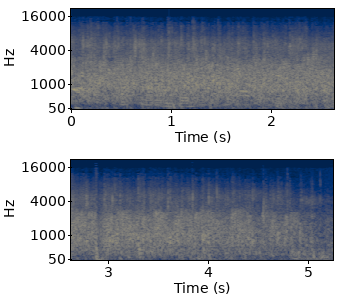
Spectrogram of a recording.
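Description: Loud, sustained applause from an audience, a dense wash of many hands clapping at once that holds steady for several seconds before beginning to fade at the end.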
